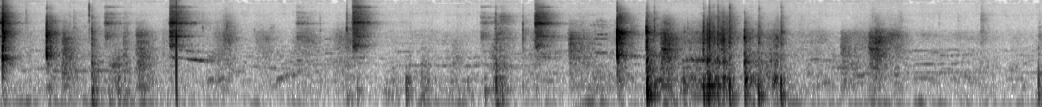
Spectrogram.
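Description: Scattered clicks and knocks of plastic plug connectors and wiring being handled against a metal motor assembly.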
